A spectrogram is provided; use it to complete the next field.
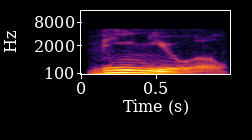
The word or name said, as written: venule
